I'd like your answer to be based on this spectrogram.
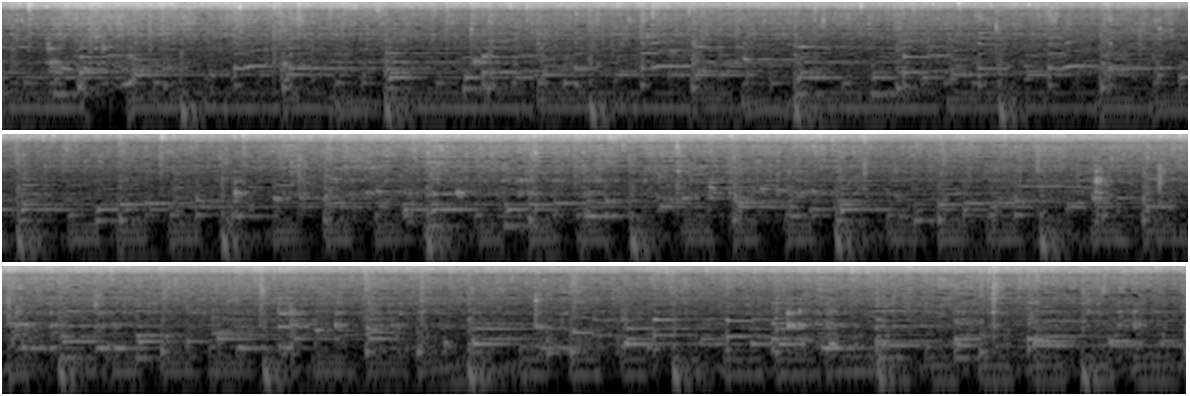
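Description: Cumin and mustard seeds fry in hot oil for poha, a continuous sizzle and crackle with faint stirring scrapes and a steady background hum, with no speech.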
